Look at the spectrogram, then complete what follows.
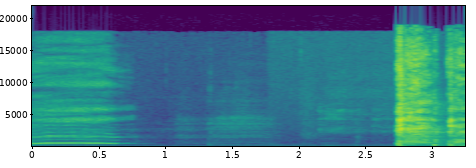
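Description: A brief high-pitched vocal tone fades into near silence, then two loud, harsh coughs from a person who has just inhaled burst out in quick succession at the end.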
